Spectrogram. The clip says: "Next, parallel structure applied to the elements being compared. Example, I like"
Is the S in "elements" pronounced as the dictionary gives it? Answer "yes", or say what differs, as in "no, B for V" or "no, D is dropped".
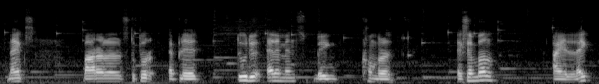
yes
